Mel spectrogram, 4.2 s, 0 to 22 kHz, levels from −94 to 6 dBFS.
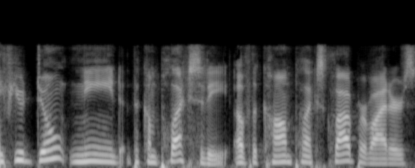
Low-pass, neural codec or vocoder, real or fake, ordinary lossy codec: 7.2 kHz; codec, 16 kHz, 2 kbps, X-Codec, HuBERT features, trained on LibriSpeech; fake; AAC, 48 kbps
